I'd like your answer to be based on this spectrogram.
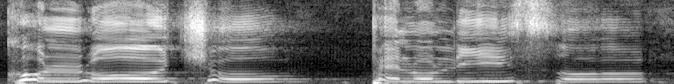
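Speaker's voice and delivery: soft, drawn-out whimper of an abandoned wife; mock tearful pining. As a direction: coo pet names as if weeping, hammed-up. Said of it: "llorando y viendo la foto del marido". (lloriqueo fingido, cariñoso)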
